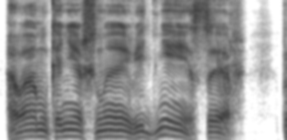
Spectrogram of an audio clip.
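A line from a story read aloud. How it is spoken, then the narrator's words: Through clenched teeth. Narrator (Russian): процедил он сквозь стиснутые зубы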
